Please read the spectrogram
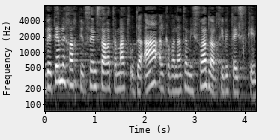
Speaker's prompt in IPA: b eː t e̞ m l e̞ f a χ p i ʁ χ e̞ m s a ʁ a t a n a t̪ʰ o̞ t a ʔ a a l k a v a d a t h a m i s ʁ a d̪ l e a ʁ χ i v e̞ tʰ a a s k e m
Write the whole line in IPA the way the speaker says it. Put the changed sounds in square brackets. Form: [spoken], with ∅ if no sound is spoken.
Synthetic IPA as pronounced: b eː t e̞ m l e̞ [χ] a χ p i ʁ [s] e̞ m s a ʁ a t a [m] a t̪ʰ o̞ [d] a ʔ a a l k a v a [n] a t h a m i s ʁ a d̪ l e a ʁ χ i v e̞ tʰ a [e] s k e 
